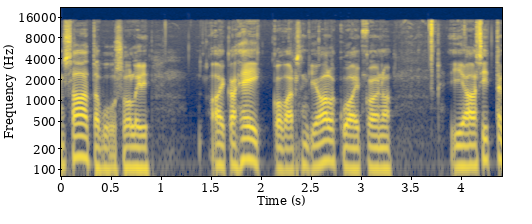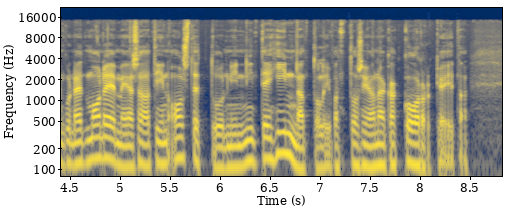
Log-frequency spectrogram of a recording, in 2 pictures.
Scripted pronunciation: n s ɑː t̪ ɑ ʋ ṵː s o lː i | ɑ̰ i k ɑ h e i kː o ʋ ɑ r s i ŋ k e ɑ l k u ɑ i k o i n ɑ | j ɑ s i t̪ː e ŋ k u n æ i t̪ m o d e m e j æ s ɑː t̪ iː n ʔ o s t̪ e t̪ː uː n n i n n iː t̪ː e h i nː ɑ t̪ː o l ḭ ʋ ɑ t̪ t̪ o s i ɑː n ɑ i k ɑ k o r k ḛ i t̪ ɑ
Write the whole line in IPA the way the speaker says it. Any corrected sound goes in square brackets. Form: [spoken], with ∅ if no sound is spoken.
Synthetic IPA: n s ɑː t̪ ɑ ʋ ṵː s o [l] i | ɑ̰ i k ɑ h e i kː o ʋ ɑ r s i ŋ k [i] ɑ l k u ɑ i k o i n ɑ | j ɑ s i t̪ː e ŋ k u n æ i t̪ m o d e m e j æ s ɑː t̪ iː n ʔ o s t̪ e t̪ː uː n n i n n iː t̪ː e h i nː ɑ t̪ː o l ḭ ʋ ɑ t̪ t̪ o s i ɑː n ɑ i k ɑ k o r k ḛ i t̪ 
